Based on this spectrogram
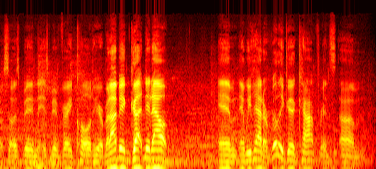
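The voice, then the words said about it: Slightly raspy voice. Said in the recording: “My voice is a little raspy because I'm from Nashville, Tennessee, and it doesn't get down to 19 degrees”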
